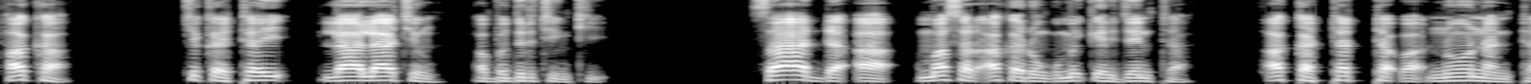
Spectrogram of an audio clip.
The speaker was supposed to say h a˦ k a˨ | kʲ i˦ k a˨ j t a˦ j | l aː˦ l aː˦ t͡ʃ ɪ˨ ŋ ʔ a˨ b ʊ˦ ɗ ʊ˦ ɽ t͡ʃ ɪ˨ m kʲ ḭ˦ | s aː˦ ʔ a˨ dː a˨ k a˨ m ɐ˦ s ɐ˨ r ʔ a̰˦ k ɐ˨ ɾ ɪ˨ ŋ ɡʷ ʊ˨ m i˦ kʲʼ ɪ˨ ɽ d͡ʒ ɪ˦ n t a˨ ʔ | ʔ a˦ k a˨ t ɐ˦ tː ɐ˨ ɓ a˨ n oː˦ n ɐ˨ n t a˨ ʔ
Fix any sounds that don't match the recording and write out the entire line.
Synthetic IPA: h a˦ k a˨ | kʲ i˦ k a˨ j t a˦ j | l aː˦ l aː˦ t͡ʃ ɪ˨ ŋ ʔ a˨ b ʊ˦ d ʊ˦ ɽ t͡ʃ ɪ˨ ŋ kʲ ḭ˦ | s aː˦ ʔ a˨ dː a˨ ʔ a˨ m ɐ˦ s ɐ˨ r ʔ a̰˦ k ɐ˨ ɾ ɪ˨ ŋ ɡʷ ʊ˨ m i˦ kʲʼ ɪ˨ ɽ d͡ʒ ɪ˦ n t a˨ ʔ | ʔ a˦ k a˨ t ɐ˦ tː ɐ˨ ɓ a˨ n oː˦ n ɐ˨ n t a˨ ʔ

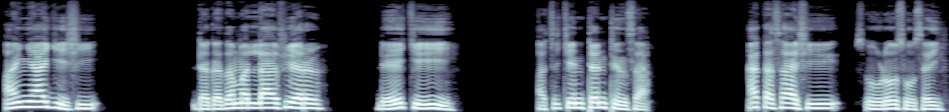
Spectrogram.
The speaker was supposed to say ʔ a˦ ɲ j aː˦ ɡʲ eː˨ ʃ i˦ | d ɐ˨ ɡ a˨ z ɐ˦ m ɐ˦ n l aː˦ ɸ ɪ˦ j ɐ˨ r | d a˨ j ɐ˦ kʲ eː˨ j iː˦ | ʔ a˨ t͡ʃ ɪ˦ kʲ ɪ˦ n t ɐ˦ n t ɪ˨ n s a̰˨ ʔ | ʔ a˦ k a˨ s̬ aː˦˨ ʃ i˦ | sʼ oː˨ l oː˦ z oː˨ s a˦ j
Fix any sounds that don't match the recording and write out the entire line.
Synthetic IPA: ʔ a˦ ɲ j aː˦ ɡʲ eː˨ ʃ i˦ | d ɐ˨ ɡ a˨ z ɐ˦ m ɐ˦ n l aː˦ ɸ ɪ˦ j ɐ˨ r | d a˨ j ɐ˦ kʲ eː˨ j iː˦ | ʔ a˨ t͡ʃ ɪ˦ kʲ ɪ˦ n t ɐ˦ n t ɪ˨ n s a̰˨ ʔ | ʔ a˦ k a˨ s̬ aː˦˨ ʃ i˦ | sʼ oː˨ ɽ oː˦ s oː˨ s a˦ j

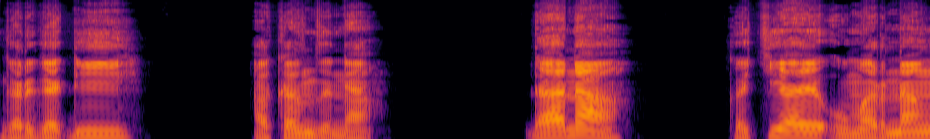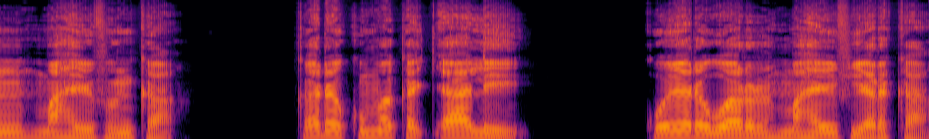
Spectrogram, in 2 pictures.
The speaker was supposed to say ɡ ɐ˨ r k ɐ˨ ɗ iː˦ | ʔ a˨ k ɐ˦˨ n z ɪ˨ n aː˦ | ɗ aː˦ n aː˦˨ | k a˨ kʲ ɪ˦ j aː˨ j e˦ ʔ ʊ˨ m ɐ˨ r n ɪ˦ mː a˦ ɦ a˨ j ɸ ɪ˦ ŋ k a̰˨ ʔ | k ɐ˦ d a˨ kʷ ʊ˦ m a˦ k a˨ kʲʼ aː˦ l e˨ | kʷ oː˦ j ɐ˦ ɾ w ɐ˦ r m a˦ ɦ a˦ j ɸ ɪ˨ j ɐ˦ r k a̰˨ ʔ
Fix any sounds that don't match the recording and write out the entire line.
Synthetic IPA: ɡ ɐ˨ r ɡ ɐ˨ ɗ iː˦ | ʔ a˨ k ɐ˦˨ n z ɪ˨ n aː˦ | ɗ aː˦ n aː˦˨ | k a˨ kʲ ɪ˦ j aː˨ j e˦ ʔ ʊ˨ m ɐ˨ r n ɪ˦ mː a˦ ɦ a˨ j ɸ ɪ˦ ŋ k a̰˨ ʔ | k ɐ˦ d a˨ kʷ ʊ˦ m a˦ k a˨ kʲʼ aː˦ l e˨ | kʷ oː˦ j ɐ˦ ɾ w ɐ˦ r m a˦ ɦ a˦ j ɸ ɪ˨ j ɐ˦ r k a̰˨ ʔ

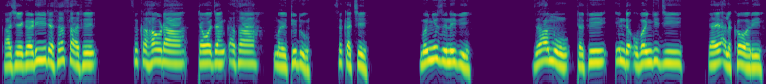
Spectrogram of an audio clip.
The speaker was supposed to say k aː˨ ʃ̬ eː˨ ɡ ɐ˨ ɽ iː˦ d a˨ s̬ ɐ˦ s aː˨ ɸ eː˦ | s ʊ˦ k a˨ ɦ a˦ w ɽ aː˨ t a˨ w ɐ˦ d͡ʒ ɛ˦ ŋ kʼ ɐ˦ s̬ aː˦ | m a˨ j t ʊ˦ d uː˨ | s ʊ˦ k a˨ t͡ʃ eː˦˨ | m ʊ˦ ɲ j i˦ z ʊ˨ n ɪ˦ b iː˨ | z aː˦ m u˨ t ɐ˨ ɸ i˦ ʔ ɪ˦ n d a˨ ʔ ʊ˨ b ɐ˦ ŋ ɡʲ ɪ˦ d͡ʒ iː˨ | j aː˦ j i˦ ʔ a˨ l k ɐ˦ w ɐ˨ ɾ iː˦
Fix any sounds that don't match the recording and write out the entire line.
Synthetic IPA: k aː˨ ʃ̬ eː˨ ɡ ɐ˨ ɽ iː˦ d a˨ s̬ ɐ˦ s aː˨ ɸ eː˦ | s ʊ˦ k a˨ ɦ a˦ w ɽ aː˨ t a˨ w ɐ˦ d͡ʒ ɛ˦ ŋ kʼ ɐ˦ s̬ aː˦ | m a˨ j t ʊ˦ d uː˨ | s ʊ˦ k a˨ t͡ʃ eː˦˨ | m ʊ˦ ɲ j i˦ z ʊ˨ n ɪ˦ b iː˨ | z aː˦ m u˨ t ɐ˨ ɸ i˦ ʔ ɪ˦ n d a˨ ʔ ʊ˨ b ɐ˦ ŋ ɡʲ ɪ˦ d͡ʒ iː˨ | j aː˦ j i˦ ʔ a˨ l k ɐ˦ w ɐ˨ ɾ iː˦

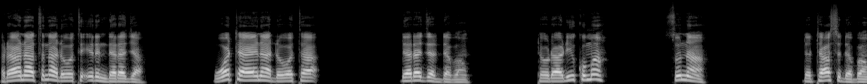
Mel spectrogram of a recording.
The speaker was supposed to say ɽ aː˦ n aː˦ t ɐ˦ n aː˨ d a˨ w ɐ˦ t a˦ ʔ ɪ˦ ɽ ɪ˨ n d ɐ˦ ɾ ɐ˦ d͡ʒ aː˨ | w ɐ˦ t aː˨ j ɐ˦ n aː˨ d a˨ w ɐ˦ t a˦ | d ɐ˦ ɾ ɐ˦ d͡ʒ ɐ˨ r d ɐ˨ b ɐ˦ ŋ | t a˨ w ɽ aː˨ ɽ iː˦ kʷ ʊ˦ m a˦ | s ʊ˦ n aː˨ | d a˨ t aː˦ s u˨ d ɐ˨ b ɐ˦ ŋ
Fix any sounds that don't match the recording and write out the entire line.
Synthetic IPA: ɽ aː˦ n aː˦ t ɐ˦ n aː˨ d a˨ w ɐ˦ t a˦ ʔ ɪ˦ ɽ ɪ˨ n d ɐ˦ ɾ ɐ˦ d͡ʒ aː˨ | w ɐ˦ t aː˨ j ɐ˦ n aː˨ d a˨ w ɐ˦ t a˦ | d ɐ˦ ɾ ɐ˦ d͡ʒ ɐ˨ r d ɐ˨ b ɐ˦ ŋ | t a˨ w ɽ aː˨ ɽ iː˦ kʷ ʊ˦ m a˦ | s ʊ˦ n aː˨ | d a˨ t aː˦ s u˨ d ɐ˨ b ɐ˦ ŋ

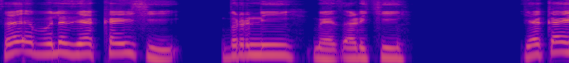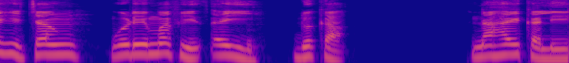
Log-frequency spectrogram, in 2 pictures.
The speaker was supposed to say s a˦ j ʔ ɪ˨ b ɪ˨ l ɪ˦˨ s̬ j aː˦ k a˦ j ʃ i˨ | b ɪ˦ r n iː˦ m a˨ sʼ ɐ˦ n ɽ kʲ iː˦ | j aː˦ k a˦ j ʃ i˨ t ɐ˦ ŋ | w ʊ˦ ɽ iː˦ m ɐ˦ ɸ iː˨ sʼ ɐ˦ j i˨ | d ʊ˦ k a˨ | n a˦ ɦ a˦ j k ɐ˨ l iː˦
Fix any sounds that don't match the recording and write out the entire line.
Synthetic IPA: s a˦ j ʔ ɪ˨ b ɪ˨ l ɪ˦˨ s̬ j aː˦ k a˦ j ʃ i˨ | b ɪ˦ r n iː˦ m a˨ sʼ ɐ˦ ɽ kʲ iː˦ | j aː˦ k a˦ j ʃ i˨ t͡ʃ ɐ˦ ŋ | w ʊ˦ ɽ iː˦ m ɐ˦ ɸ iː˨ sʼ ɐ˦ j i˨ | d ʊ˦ k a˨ | n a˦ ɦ a˦ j k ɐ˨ l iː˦

